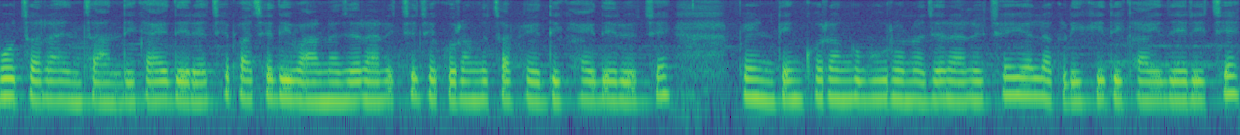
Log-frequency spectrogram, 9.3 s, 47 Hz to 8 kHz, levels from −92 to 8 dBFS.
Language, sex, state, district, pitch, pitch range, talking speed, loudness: Rajasthani, female, Rajasthan, Nagaur, 180 Hz, 180-190 Hz, 225 wpm, -17 LUFS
